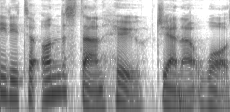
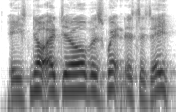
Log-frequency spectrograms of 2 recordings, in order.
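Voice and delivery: raised, higher call from another room; bellowed; 8 semitones higher, 3 dB louder than usual. A narrator's reading. Husband bellows back to his wife from inside. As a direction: bellow it back through the house. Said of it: "a man's voice bellowed back".

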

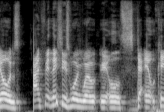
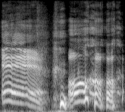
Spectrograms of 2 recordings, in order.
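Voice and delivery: high, faltering attempt at a Mexican accent; 9 semitones higher than usual. Second go at greeting Mexican listeners, attempted Mexican accent. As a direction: grope badly for a Mexican accent. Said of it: "I'm the worst at accents".

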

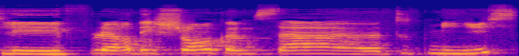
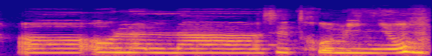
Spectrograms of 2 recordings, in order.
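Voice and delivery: higher, slow, cooing "oh là là"; a ceramicist imitates Italians hearing her brand name, higher and slower; Italians imitating French; 5 semitones higher than usual. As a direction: mimic Italians gushing over French charm. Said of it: "ça leur rappelle vraiment, euh, les Français".

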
